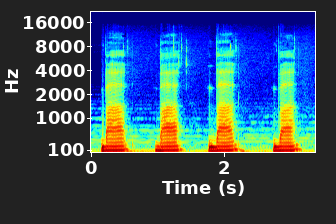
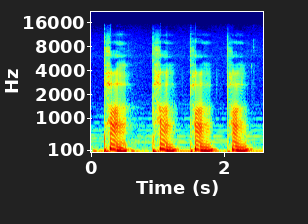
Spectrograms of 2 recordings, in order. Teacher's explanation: You can turn off the voicing, so instead of ba, you get pa, pa, pa, pa.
